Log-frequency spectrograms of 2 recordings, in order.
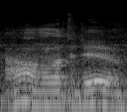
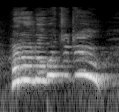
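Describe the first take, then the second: First: Soft, understated retold quote; subdued helplessness. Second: High, loud mock-girl squeal; hammed-up shrieky female voice; panicked girl. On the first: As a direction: quietly imitate a man at a loss. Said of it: "He's like". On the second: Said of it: "one girl gets jumped out of the bed and she goes".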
